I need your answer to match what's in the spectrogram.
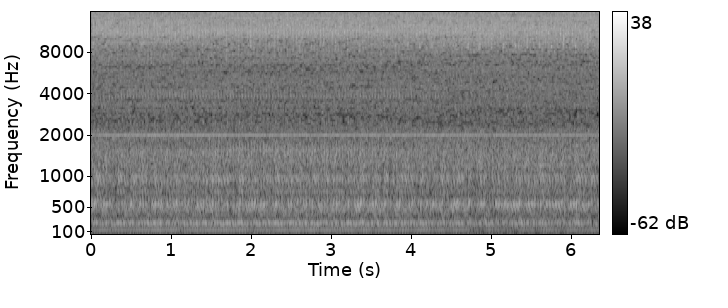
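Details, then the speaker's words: Renault Duster 2.0 petrol at idle: wet gurgling, croaking flutter about twice a second from the left side of the engine; faulty crankcase ventilation (PCV) valve, replaced. "Это бульканье, кваканье, кукареканье, кто его как только не называет. Звучит он почему-то именно с левой стороны от двигателя."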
